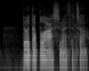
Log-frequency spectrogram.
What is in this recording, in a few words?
"blas", welsh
